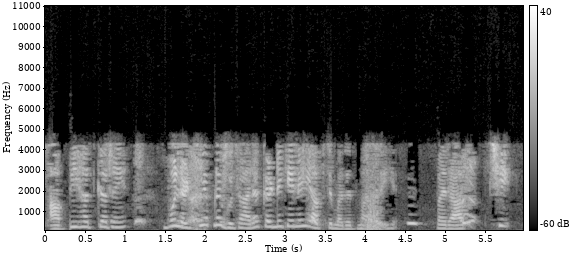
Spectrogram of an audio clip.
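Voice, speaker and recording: A woman's voice: fairly high pitch, lively intonation, normal speed, narrow, tinny audio, noisy background, pitched above the performer's own voice, close to an everyday voice. A woman playing a kind, protective lady in a cartoon story, motherly and firm. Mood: indignant. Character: kind, protective woman who scolds bullies. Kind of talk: Hindi moral cartoon story acting.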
